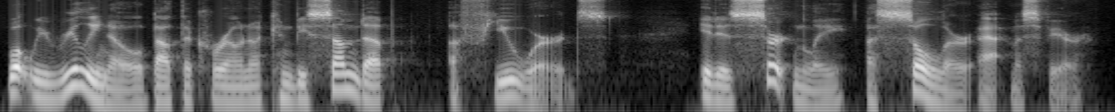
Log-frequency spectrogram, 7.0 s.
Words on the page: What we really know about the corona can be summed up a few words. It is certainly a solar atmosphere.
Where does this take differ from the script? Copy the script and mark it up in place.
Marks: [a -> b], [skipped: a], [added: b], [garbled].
What we really know about the corona can be summed up a few words. It is certainly a solar atmosphere.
